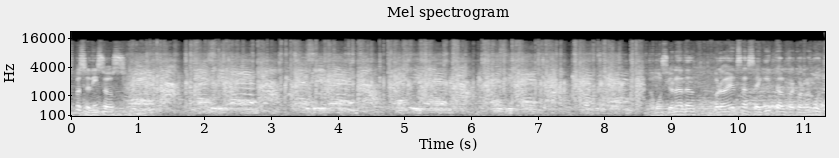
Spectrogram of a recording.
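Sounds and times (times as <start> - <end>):
speech: 0.1 - 1.2, 2.1 - 2.5, 8.7 - 11.3
crowd clapping in ovation: 0.7 - 8.8.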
